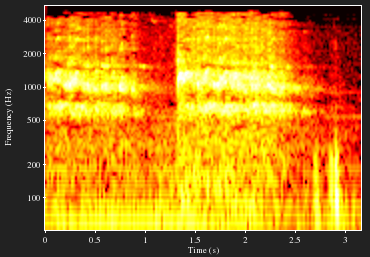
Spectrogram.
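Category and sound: bird, turkeys gobbling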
